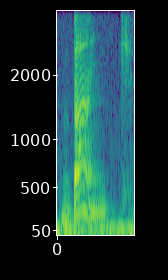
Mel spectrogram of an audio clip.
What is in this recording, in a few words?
"bank", swedish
